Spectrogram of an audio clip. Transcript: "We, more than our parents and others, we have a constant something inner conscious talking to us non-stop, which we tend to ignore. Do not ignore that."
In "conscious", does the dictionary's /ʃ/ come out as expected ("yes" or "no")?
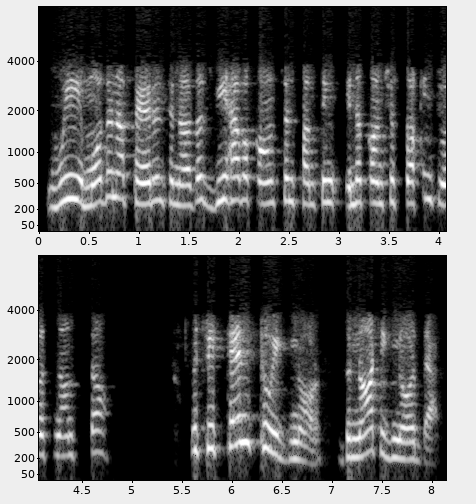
yes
